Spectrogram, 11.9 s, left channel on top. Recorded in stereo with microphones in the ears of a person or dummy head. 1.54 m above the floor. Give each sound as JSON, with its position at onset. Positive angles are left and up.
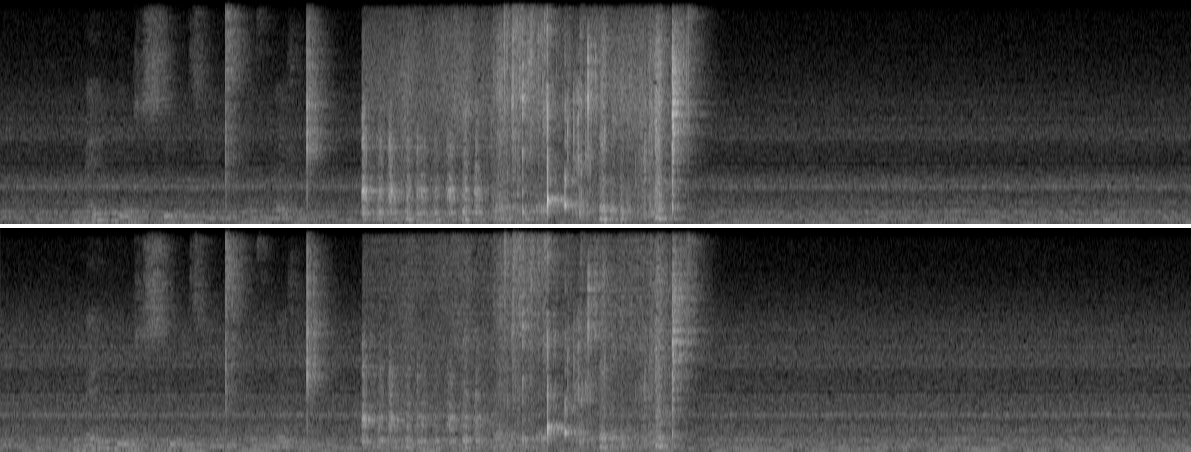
{"t": 0.7, "sound": "a woman speaking", "side_deg": 15, "distance_m": 2.5}
{"t": 2.2, "sound": "a finger snap", "side_deg": 5, "distance_m": 0.6}
{"t": 3.6, "sound": "breathing", "side_deg": 25, "distance_m": 0.7}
